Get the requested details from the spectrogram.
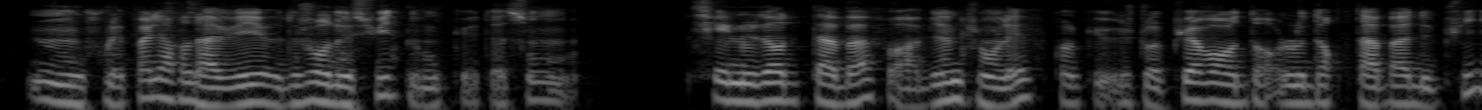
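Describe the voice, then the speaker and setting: A woman with a very deep, low pitch, very fast pace and fairly even intonation. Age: 30s. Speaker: vlogger. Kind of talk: casual vlog chat.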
